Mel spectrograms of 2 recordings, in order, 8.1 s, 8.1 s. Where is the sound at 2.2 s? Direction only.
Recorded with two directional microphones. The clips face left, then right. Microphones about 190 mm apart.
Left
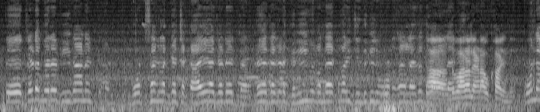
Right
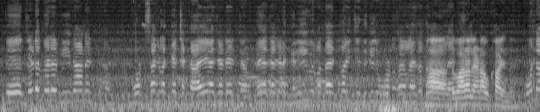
40° left (ahead or behind).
